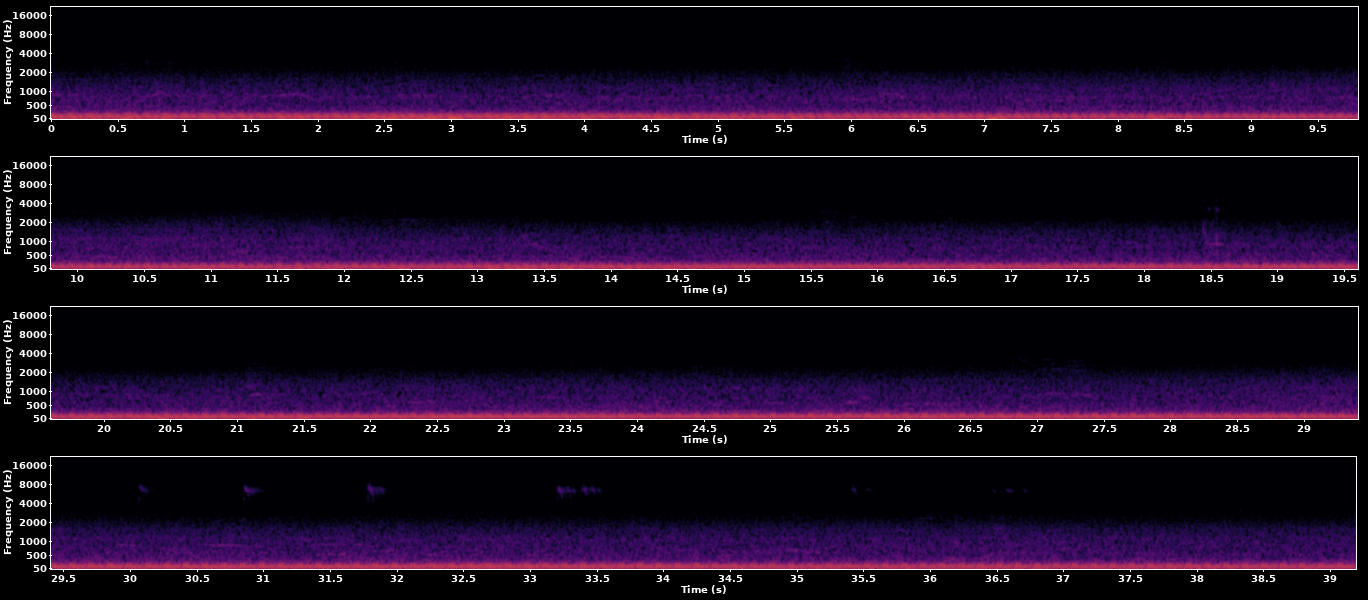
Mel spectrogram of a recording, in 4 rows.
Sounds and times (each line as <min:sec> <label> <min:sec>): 0:00.0 very deep big engine from boat 0:39.1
